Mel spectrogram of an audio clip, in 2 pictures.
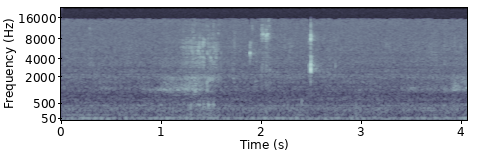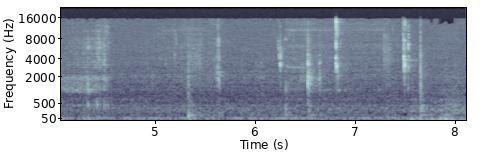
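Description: A person slurping ramen broth straight from a plastic bowl: two short, quiet slurps, about a second in and around four seconds. Near the end come a few light clicks and knocks.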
